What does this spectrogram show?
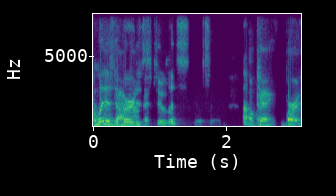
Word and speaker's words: Byrd: Bird. It's spelled BYRD.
